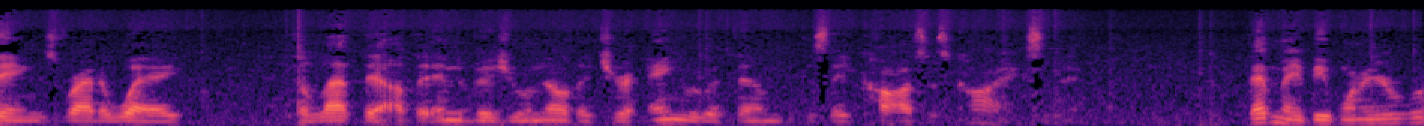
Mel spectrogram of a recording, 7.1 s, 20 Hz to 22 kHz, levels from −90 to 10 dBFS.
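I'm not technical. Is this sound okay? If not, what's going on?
No. Noise suppressor artifacts run through the whole clip. A noise-cleaning stage keeps guessing which parts of the sound are steady background noise and turns those parts down strongly, moment by moment. The room noise, which sits not far below the speech, therefore sinks in the pauses and comes back up under the talking.

Speech cut by the noise suppressor happens five times: 0.14 to 0.62 s, 2.34 to 3.29 s (right after "to let the other"), 3.51 to 4.41 s, 4.58 to 5.39 s, and 6.25 to 6.74 s. At each of these points the cleaning stage mistook softer bits of speech for background noise and pushed them down along with it. Quiet consonants and word endings come out faint or swallowed, most noticeably between 3.51 and 5.39 s.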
